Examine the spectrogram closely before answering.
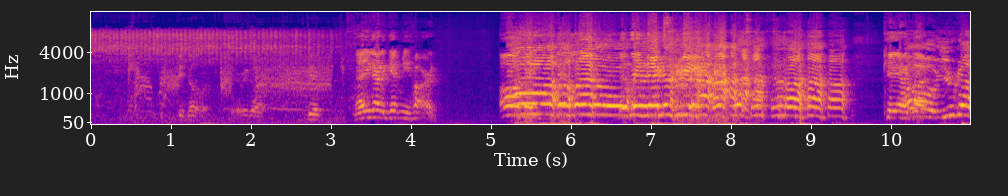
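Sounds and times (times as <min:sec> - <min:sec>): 
loud sustained snake-like hiss: 0:00.0 - 0:03.2
speech: 0:01.1 - 0:04.4, 0:05.1 - 0:10.9
laughter: 0:05.5 - 0:09.5.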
